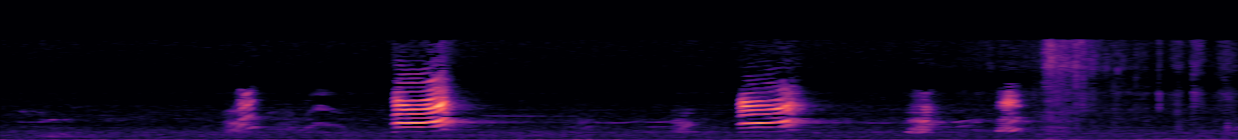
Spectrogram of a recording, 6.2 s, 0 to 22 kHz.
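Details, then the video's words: Magpies giving specific calls that the owner, from years of observation, links to the start of nesting and egg-laying, recorded far away on 13 April 2024 in spring: harsh, rattling bursts a couple of seconds apart, thinner chirps between, over low wind or traffic rumble. "Magpie nesting calls"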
